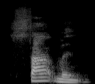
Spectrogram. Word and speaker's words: Samhain: 这个词发音叫做萨温，它不只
